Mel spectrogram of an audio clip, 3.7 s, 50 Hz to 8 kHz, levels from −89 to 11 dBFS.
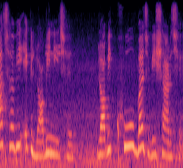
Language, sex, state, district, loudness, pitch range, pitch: Gujarati, female, Gujarat, Valsad, -15 LUFS, 215-335 Hz, 240 Hz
